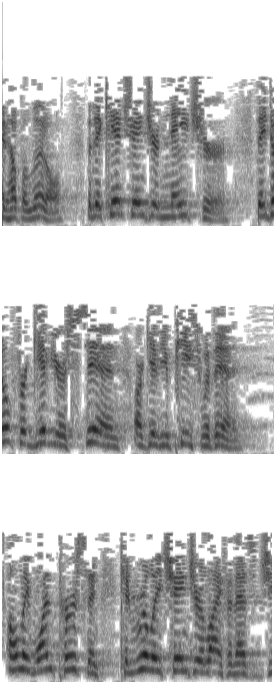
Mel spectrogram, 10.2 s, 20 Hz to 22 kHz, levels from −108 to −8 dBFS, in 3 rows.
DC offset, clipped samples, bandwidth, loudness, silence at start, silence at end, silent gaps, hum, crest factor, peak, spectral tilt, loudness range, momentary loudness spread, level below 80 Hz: under 0.1%; under 0.1%; 5.8 kHz; -29 LUFS; 0 s; 0 s; none; none; 18 dB; -12 dBFS; -8 dB/octave; 2 LU; 8 LU; -78 dBFS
